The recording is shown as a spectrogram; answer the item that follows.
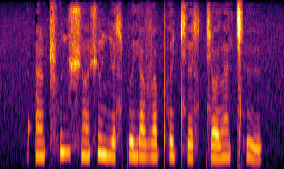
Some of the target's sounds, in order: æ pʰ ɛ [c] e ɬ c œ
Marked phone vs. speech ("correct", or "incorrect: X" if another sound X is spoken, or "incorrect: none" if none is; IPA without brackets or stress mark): incorrect: cʰ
